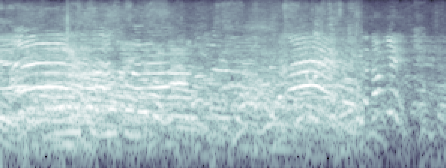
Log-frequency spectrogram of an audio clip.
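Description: Several voices shouting and talking over one another, with a brief dip just before the end.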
